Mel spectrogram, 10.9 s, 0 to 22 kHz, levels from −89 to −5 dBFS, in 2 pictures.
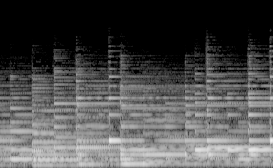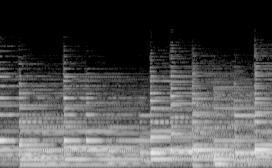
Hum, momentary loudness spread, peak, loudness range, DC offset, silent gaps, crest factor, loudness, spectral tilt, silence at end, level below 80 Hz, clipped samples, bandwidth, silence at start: none; 6 LU; -6 dBFS; 1 LU; under 0.1%; none; 14 dB; -21 LUFS; -8 dB/octave; 0 s; -44 dBFS; under 0.1%; 7.6 kHz; 0 s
